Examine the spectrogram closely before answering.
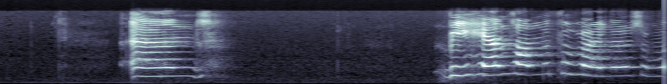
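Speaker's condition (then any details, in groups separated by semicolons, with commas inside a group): Cerebral palsy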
